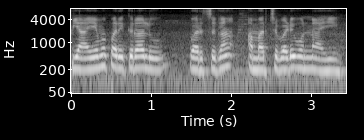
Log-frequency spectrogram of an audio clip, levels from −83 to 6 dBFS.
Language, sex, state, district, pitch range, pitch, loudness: Telugu, female, Telangana, Hyderabad, 195-220 Hz, 205 Hz, -13 LUFS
